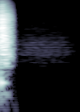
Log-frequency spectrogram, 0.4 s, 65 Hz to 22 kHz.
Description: snare 12.wav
